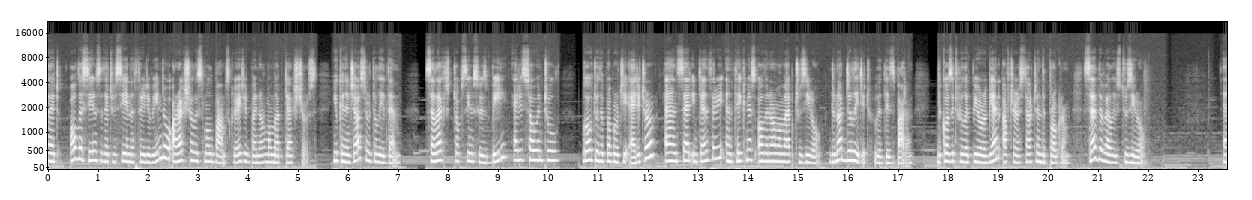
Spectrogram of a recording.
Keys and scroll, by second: 7.4 b, 13.5 0, 13.8 Return, 15.2 0, 15.5 Return, 20.7 a.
